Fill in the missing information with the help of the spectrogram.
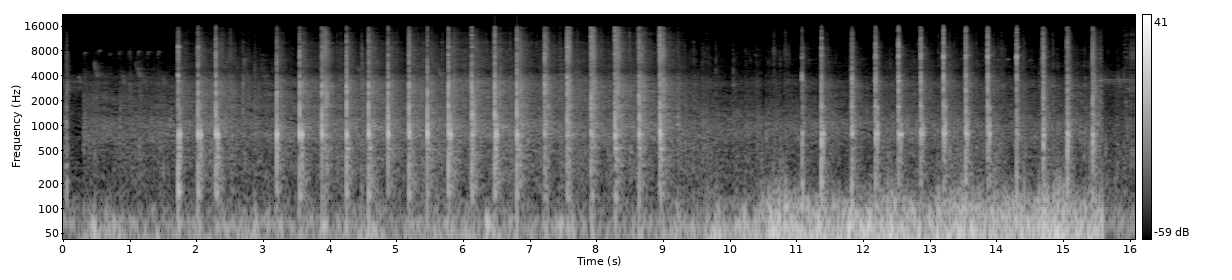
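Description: A hammer striking repeatedly at a wooden fence post to fasten chain-link mesh, quick even blows about three a second. There are two runs of blows with a short pause near the middle, and a low rumble under the second run.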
